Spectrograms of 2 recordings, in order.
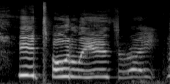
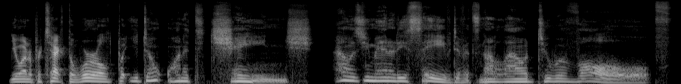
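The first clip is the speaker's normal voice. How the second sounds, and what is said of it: Imitates the villain Ultron's voice. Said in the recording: “your Ultron impression is exactly the same as your Mandarin impression”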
